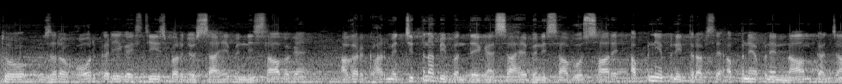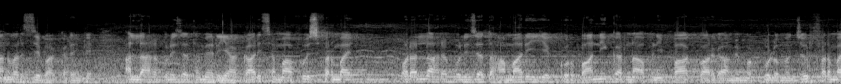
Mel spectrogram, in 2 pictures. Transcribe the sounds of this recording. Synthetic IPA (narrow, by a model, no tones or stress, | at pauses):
t̪oːzɐɾaɣɔːɾkəɾieːɡaːɪst͡ʃiːzpɐɾd͡ʒoːsaːɦɪbnɪsaːbkɦɛ̃ː | ɐɣəɾɡʱɐɾmẽd͡ʒɪt̪nabʱibə̃nd̪ekɦɛ̃saːɦɪbnɪsaːbʋosaːɾeɐpniɐpnit̪əɾəfseʔɐpneɐpnenaːmkad͡ʒaːnʋəɾzɪbakəɾẽːɡeː | ɐ̰lːaːɦɾəbːuːlɪzːət̪ɦɐmẽɾɪjaːkaːɾisemaːfuːzfəɾmaːe | ɔːɾɐlːaːɦɾəbːuːlɪzːət̪ɦɐmaːɾijekʊɾbaːnikɐɾnaɐpnipaːk̚baːɾɡaɦɐmẽmɐk̚buːlomɐnzuːɾfəɾmaː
